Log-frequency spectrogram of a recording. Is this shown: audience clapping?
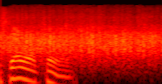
yes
